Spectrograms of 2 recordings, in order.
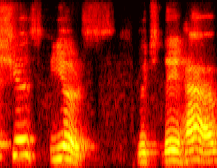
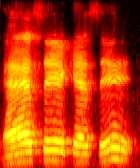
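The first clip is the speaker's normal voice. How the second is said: slow drawn take; 2 semitones lower, much slower than usual. Shown as a demonstration. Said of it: "stressing कर रहे हैं".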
